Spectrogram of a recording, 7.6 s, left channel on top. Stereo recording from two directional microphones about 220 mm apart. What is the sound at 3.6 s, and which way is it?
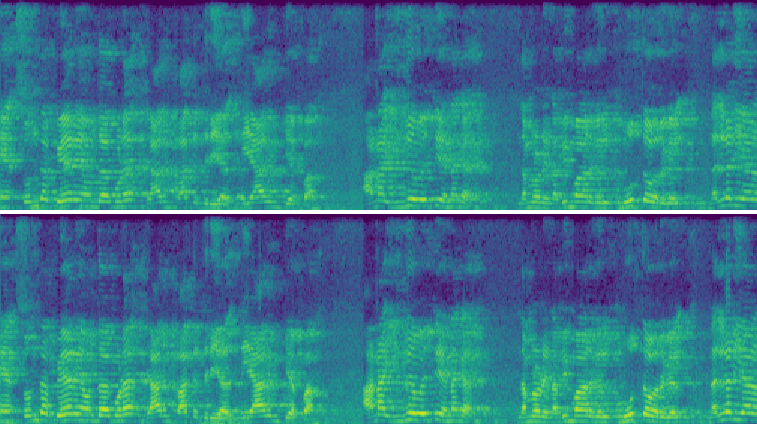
A man's voice, 15° right (ahead or behind).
